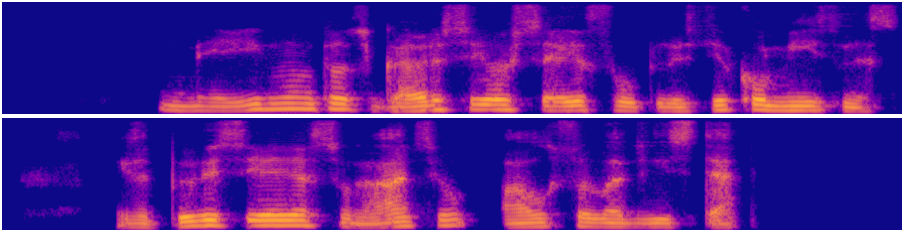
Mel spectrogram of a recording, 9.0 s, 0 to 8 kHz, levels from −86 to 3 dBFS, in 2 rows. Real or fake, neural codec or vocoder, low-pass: fake; codec, 16 kHz, 1.1 kbps, Voila-Tokenizer; 7.2 kHz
